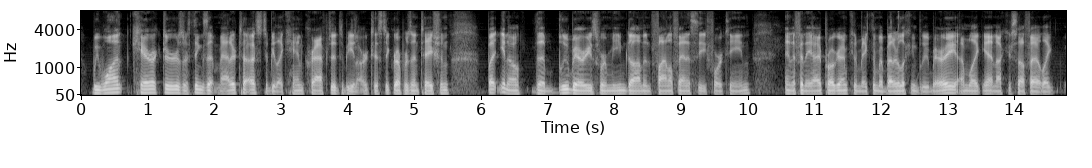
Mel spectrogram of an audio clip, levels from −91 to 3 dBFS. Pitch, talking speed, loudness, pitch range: 95 Hz, 200 wpm, -19 LUFS, 90-105 Hz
